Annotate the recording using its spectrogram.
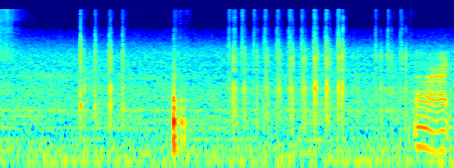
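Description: Glassware clinks and taps.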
